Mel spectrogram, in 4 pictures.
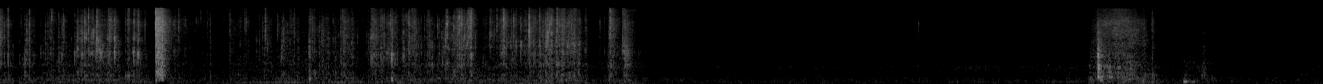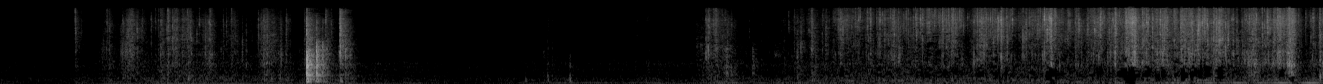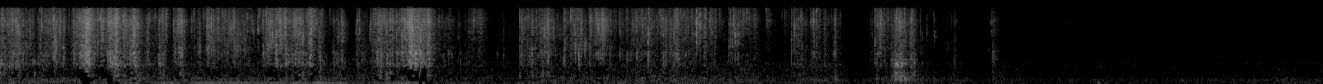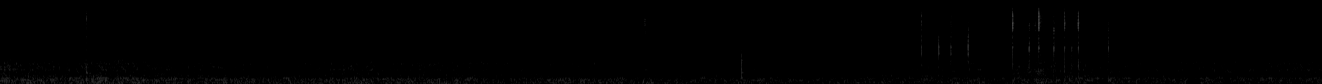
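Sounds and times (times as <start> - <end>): packaging crinkling and tearing: 0.0 - 6.4, 14.2 - 16.8, 20.2 - 36.6.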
